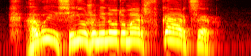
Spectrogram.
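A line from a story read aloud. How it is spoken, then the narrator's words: Angry shout. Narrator (Russian): он крикнул на Александрова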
